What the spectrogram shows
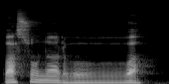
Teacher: es ese sonido fricativo donde los labios se acercan, se aproximan ambos así, pero no se tocan completamente. Y es lo que termina pasando y permite que ese aire siga fluyendo.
